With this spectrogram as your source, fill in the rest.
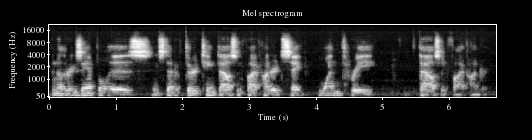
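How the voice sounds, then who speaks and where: A man giving an instructional lesson as a flight instructor, speaking in a measured, halting way with pauses mid-sentence. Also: low-pitched, little pitch movement, fairly bright tone, slight background noise. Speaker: flight instructor, university lecturer. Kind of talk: instructional narration, explanatory lesson.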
